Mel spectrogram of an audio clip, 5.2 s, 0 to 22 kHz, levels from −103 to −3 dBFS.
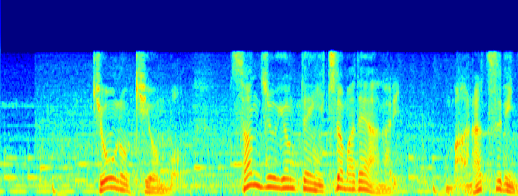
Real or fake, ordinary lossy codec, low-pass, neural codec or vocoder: fake; none; 7.2 kHz; codec, 16 kHz, 8 kbps, FunCodec, trained on Chinese and English, 25 frames a second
